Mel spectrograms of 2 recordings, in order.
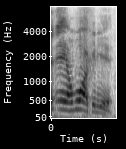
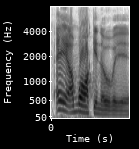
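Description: First: Slow, higher hammed-up Boston yell; Boston tough guy. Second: A hint of a brash Boston accent; mock street yell, Boston style; Boston tough guy. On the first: Friend echoing the Boston bit, hammed-up Boston accent. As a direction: stretch it out like a cartoon Boston cabbie. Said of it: "Boston impression repeated". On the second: Friend doing a Boston guy to tease his friend, light Boston accent. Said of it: "Boston New Yorker impression".

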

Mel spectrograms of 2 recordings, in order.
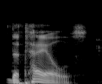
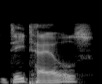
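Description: First: "details" as duh-TAILS; variant pronunciation. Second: "details" as DEE-tails; variant pronunciation. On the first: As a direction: say "details" slowly with a short, weak first syllable. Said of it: "aren't standardized". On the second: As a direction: say "details" slowly with a long first syllable. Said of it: "pronunciations can be interesting". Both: Shown as a demonstration.

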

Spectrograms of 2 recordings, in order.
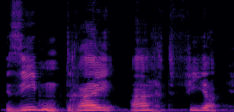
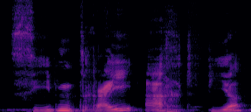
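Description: First: Numbers cried high and loud; desperate woman calling digits over the radio. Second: Each number in a questioning rise; tentative, questioning count; puzzled repeating. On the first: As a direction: call out each number urgently, pitch raised. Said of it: "rief die Frau". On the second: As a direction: repeat the digits doubtfully, at normal pitch. Martin puzzled, repeating heard numbers. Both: A narrator's reading.

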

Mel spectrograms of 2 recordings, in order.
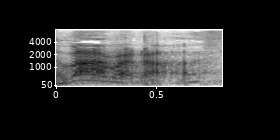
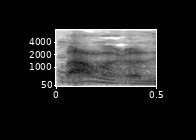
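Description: First: Much higher, put-on voice of Lupita; Lupita's urging. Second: Lupita's urging. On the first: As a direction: pitch it up high, like Lupita hurrying someone off. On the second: Retold or imitated. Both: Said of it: "dice Lupita".

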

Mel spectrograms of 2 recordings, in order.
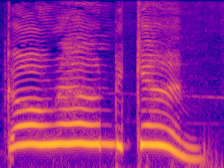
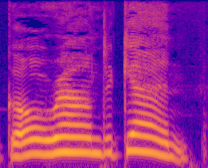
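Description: First: Yelling dog. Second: Higher-pitched, mildly raised dog yell; a first, restrained storybook yell; mock yelling. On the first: Acted. Parent voices the yelling dog for child, high loud yell. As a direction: holler it way up high like an excited storybook dog. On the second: Parent voices the yelling dog for child, mild mock yell. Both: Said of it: "there's one dog yelling".

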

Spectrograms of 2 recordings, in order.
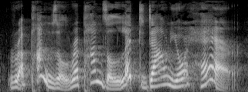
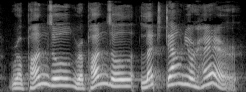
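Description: First: Loud, slow calling witch; a witch calling up the tower. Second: Loud, slow call up the tower; a prince calling to the window. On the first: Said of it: "she would call out". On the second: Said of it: "he too called". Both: A narrator's reading.

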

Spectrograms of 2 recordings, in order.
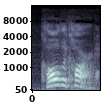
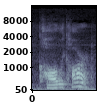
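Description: First: Said in the usual way. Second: Far-off, much softer inner voice; inner whisper. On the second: Retold or imitated. The still small voice in his head, softly urging him. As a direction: breathe it like a voice inside.

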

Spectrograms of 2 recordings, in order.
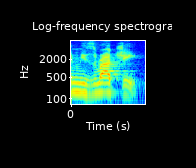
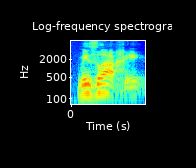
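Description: First: Mizrachi with a soft American h; "Mizrachi" said easy for the customer service agent; anglicized Mizrachi. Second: Mizrahi with a throaty ch on the h; Hebrew Mizrahi. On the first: Rabbi shows how he simplifies his name for Americans: soft Mizrachi. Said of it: "to save time". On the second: Rabbi pronounces his own name the Hebrew way: throaty Mizrahi. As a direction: say "Mizrahi" with a rasping middle h. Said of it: "my name". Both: Shown as a demonstration.

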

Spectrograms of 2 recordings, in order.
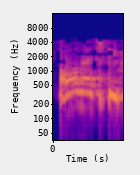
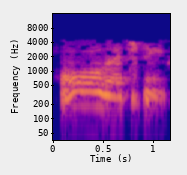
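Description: First: Said in the usual way. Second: All that steam stretched slow and pitched high; "all that steam" said slowly, pitched up; drawn-out emphasis. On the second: Shown as a demonstration. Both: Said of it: "So I really get all".

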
